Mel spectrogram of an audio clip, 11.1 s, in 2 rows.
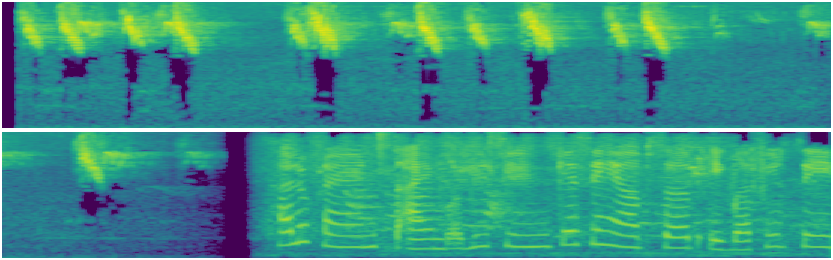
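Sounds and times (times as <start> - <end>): thin held bird whistle: 0.1 - 4.6, 5.4 - 6.5
short high bird chirps: 0.1 - 7.0.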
